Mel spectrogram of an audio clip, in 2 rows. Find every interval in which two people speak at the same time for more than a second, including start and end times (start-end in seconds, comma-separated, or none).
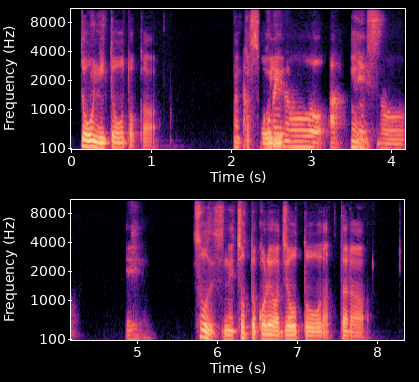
none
